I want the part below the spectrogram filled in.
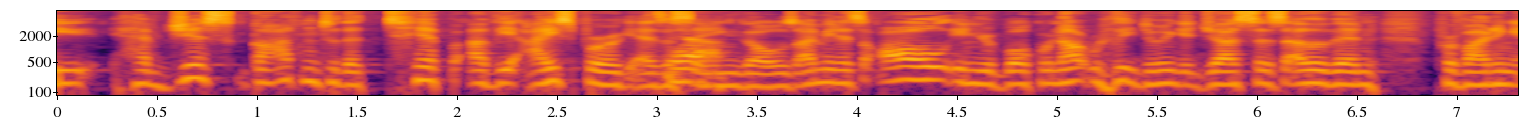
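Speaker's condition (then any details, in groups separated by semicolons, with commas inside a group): No condition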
